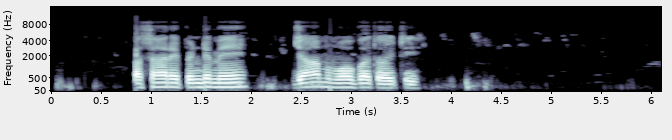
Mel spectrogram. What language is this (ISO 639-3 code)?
sbn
